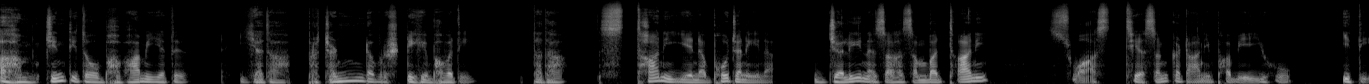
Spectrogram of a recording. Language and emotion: Sanskrit, fearful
